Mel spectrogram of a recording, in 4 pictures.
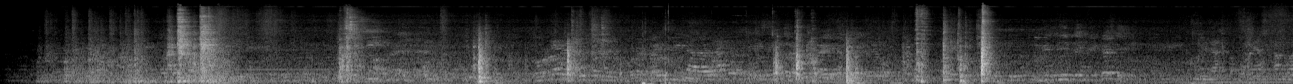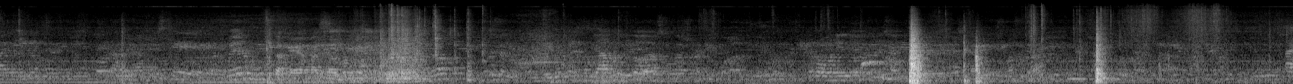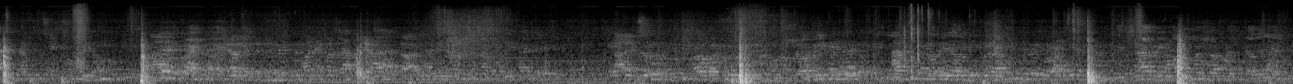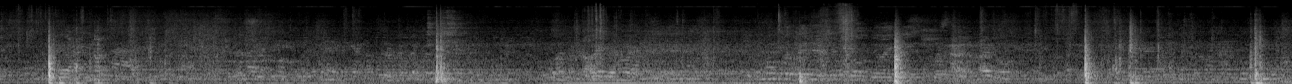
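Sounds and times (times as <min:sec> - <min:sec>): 
kitchen noise in Bilbao: 0:00.0 - 0:11.0, 0:11.8 - 0:51.6.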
